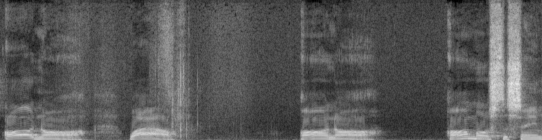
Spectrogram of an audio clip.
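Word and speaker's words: ענה: And it's 6031 in Strong's, and it's aw-naw.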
